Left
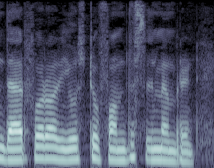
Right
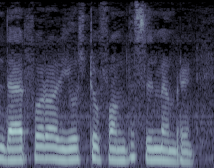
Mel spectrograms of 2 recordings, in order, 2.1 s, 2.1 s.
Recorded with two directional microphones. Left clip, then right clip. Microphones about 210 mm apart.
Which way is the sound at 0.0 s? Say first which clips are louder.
Left 12 dB; 45° left (ahead or behind).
